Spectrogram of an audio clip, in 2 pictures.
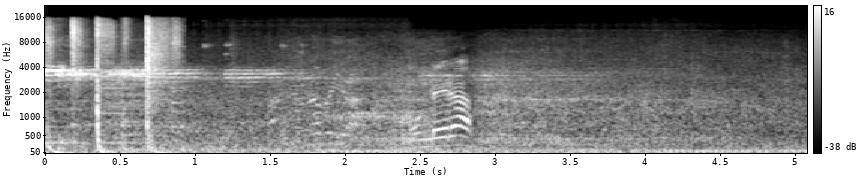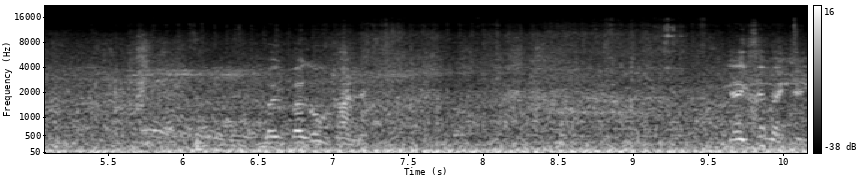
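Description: Background music cuts off about a second in. After it comes busy street noise: a steady low engine hum from auto-rickshaws, with scattered voices.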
